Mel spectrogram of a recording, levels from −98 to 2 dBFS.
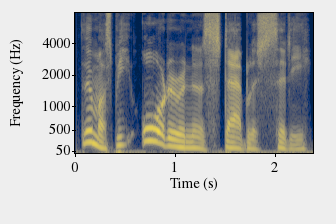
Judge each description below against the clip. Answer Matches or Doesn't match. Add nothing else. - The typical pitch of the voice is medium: Matches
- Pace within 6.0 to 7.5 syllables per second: Matches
